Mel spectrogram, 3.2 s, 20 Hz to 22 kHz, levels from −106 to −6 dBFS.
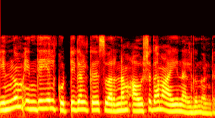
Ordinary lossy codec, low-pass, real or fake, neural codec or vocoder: none; 7.2 kHz; fake; codec, 16 kHz, 4 kbps, FreqCodec, larger model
